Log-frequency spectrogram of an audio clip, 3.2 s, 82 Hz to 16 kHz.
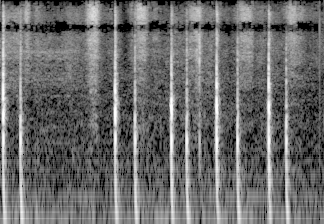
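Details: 2020 Mercedes GLC300 4MATIC SUV, engine off: sharp, dry clicks, often in pairs, from a loose driver-side floor panel under the all-season mat when pressed. The clicking is also noticed while driving.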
